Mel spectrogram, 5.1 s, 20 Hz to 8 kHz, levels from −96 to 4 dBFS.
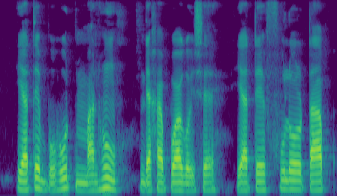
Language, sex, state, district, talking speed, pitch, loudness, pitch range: Assamese, male, Assam, Kamrup Metropolitan, 120 wpm, 125 Hz, -18 LUFS, 120-135 Hz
